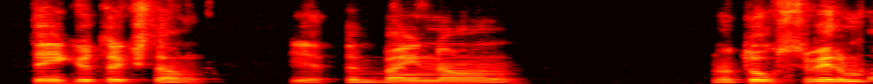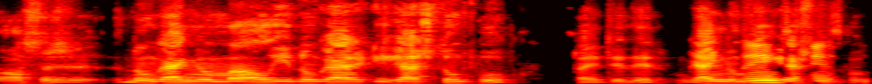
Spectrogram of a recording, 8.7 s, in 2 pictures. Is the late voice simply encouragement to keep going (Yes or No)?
No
